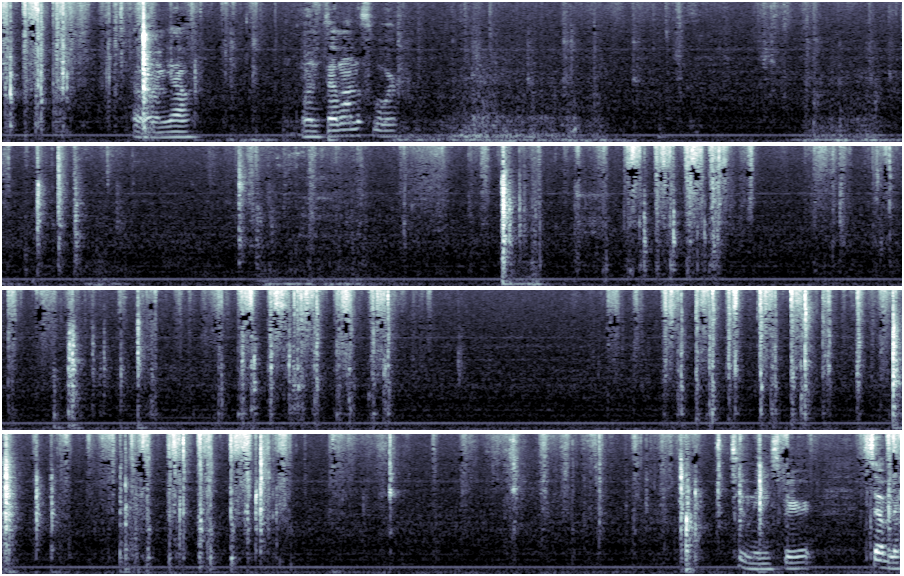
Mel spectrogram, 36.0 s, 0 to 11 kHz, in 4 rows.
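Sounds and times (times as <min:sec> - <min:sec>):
cards being shuffled: 0:00.0 - 0:03.2, 0:15.2 - 0:22.0, 0:24.6 - 0:31.0
steady low hum: 0:00.0 - 0:35.9.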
